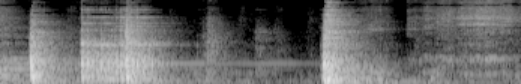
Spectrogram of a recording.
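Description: Plum cake batter is stirred in a bowl, with a few sharp clinks and knocks of utensil against bowl in separate bursts, close by.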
